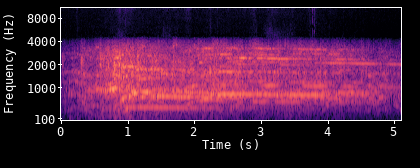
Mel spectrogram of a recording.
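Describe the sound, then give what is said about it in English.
A packed bar crowd watching the USA-Iran World Cup soccer match at the Phoenix Landing Bar in Cambridge erupts in sustained, loud cheering and shouting, with overlapping voices and whoops holding steady for several seconds before easing slightly. “Sound there from USA-Iran match as watched at the Phoenix Landing Bar in Cambridge.”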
